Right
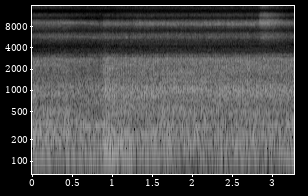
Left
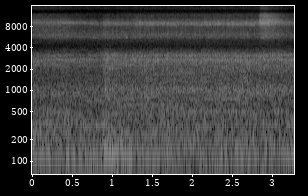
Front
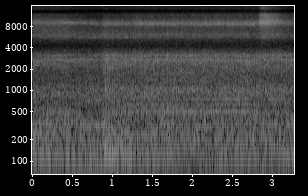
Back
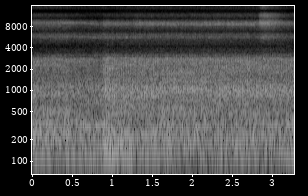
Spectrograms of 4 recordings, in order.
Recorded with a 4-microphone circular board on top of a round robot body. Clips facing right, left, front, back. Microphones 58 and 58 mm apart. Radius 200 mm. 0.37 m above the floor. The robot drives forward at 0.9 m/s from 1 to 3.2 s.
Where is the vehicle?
135° right; by 3.3 s 140° right.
